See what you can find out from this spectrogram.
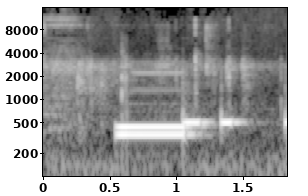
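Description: A steady telephone tone gives way to a few quick keypad dialing beeps, each a short electronic chirp, clear with no one talking, as a doctor is phoned into an open board session.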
